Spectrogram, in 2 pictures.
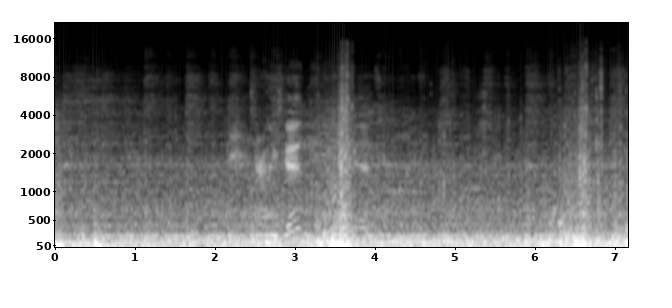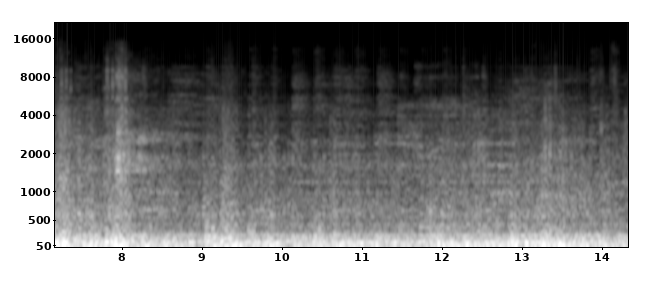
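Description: Steady road and engine rumble inside a moving minivan's cabin, with a few brief knocks from bumps in the road.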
